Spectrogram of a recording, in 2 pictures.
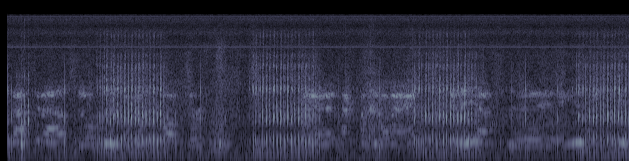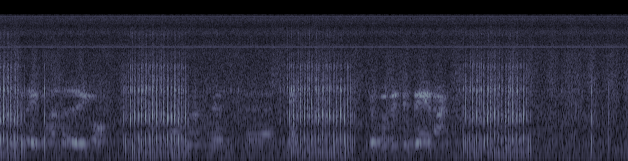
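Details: A happy domestic cat purring up close, steady rumbling bursts about a second long alternating with short quieter pauses in a breathing rhythm, no other sounds.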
